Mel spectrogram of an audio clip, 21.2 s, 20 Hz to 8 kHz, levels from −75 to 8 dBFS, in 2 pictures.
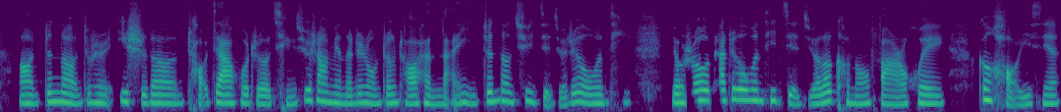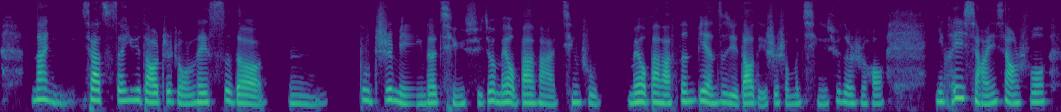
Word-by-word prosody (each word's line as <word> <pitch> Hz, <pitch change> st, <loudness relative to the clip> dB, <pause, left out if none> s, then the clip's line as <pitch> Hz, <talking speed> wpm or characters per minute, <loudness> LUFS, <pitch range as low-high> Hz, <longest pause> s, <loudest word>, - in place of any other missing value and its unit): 啊， 180 Hz, +1 st, +2 dB
真 205 Hz, +3 st, +1 dB
的 195 Hz, -5 st, +2 dB
就 190 Hz, +2 st, -7 dB
是 190 Hz, -2 st, -1 dB
一 215 Hz, -, +1 dB
时 185 Hz, -4 st, -2 dB
的 180 Hz, -2 st, +1 dB
吵 175 Hz, -, -4 dB
架 185 Hz, 0 st, +4 dB
或 185 Hz, 0 st, -2 dB
者 170 Hz, -2 st, -1 dB
情 160 Hz, 0 st, -8 dB
绪 240 Hz, +7 st, -1 dB
上 230 Hz, -2 st, +2 dB
面 195 Hz, -2 st, 0 dB
的 175 Hz, -, -1 dB
这 185 Hz, +2 st, -2 dB
种 185 Hz, -2 st, -1 dB
争 185 Hz, +1 st, -1 dB
吵， 175 Hz, -3 st, +1 dB
很 175 Hz, -2 st, -1 dB
难 180 Hz, +4 st, -3 dB
以 175 Hz, -3 st, -4 dB
真 215 Hz, +2 st, +1 dB
正 225 Hz, -2 st, +1 dB
去 215 Hz, +1 st, -3 dB
解 195 Hz, -, -5 dB
决 145 Hz, 0 st, -9 dB
这 195 Hz, -, -2 dB
个 205 Hz, -3 st, +2 dB
问 185 Hz, 0 st, 0 dB
题。 200 Hz, -1 st, -15 dB, 0.4 s
有 190 Hz, -1 st, +3 dB
时 205 Hz, -, -6 dB
候 240 Hz, 0 st, +6 dB
它 235 Hz, 0 st, 0 dB
这 255 Hz, -, 0 dB
个 250 Hz, -1 st, +6 dB
问 245 Hz, -1 st, +3 dB
题 235 Hz, +1 st, -1 dB
解 185 Hz, -8 st, -4 dB
决 165 Hz, +1 st, -4 dB
了， 205 Hz, +4 st, +4 dB
可 210 Hz, -, -4 dB
能 170 Hz, +1 st, -1 dB
反 175 Hz, -4 st, -1 dB
而 160 Hz, 0 st, -1 dB
会 175 Hz, -1 st, 0 dB, 0.3 s
更 250 Hz, -1 st, +5 dB
好 165 Hz, -10 st, -2 dB
一 155 Hz, +3 st, -3 dB
些。 175 Hz, +1 st, -3 dB, 0.3 s
那 260 Hz, +1 st, +4 dB
你 200 Hz, -1 st, -7 dB
下 245 Hz, -, +6 dB
次 240 Hz, -, -14 dB
再 230 Hz, -, +2 dB
遇 240 Hz, +1 st, +1 dB
到 210 Hz, -3 st, +6 dB
这 205 Hz, +2 st, -1 dB
种 185 Hz, -4 st, -1 dB
类 205 Hz, 0 st, +4 dB
似 230 Hz, +2 st, -2 dB
的， 180 Hz, -4 st, +3 dB, 0.2 s
嗯， 175 Hz, +1 st, -6 dB, 0.3 s
不 245 Hz, -1 st, -1 dB
知 245 Hz, +3 st, 0 dB
名 175 Hz, -6 st, -1 dB
的 190 Hz, +1 st, +3 dB
情 185 Hz, -3 st, -4 dB
绪， 185 Hz, 0 st, -7 dB
就 225 Hz, +4 st, +1 dB
没 200 Hz, 0 st, +3 dB
有 205 Hz, -, +5 dB
办 190 Hz, +1 st, +3 dB
法 175 Hz, -4 st, -1 dB
清 200 Hz, +3 st, -4 dB
楚 180 Hz, -4 st, -7 dB, 0.2 s
没 195 Hz, -, 0 dB
有 210 Hz, -, +7 dB
办 205 Hz, 0 st, +3 dB
法 180 Hz, -1 st, +4 dB
分 220 Hz, +2 st, -1 dB
辨 220 Hz, -5 st, +3 dB
自 200 Hz, 0 st, -1 dB
己 175 Hz, -3 st, +1 dB
到 185 Hz, +3 st, +4 dB
底 145 Hz, -5 st, -7 dB
是 185 Hz, +3 st, -4 dB
什 170 Hz, -3 st, -6 dB
么 175 Hz, -, -4 dB
情 170 Hz, -4 st, -10 dB
绪 200 Hz, +5 st, -7 dB
的 195 Hz, -3 st, 0 dB
时 180 Hz, -1 st, -4 dB
候， 175 Hz, 0 st, -4 dB, 0.5 s
你 215 Hz, -1 st, 0 dB
可 220 Hz, +5 st, 0 dB
以 290 Hz, -, +7 dB
想 225 Hz, -11 st, +1 dB
一 -, -, +1 dB
想 190 Hz, -3 st, +1 dB
说， 205 Hz, +1 st, -2 dB
190 Hz, 295 characters per minute, -24 LUFS, 175-215 Hz, 0.5 s, 有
